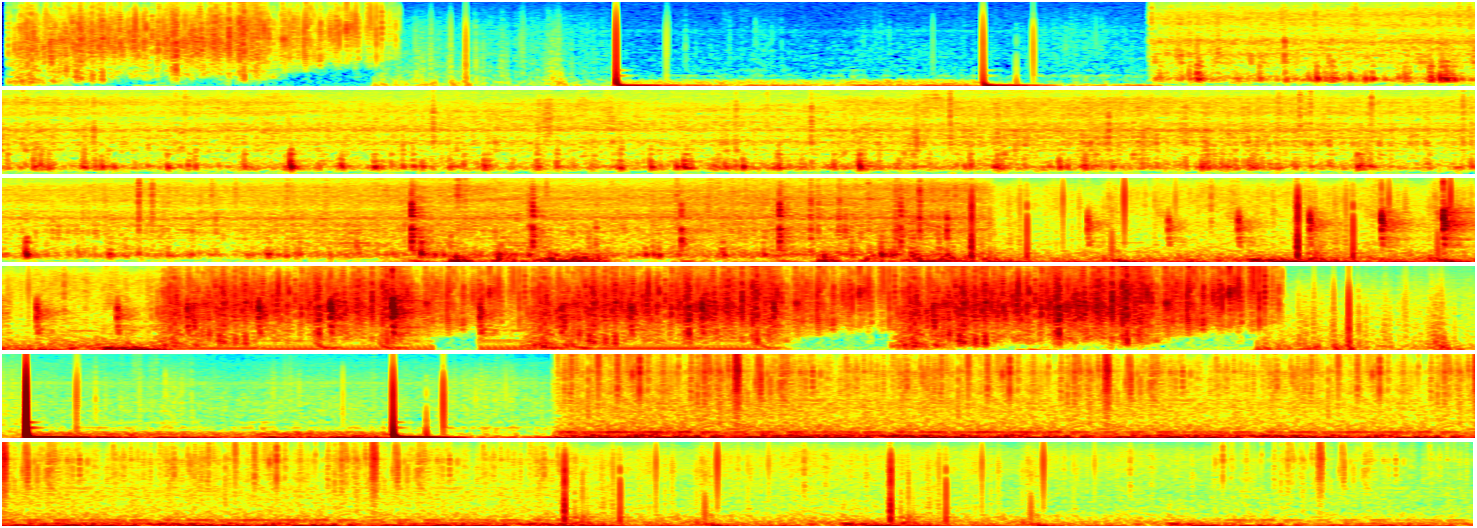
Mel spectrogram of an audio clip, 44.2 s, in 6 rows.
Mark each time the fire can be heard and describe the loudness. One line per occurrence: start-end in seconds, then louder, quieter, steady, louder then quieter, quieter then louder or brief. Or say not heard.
0.0-44.1 louder then quieter.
